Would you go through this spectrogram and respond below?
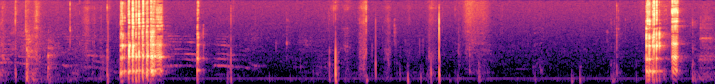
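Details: Child burping: two loud, rough burps separated by quieter mouth sounds and brief vocal noises; hiccups reported afterwards.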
